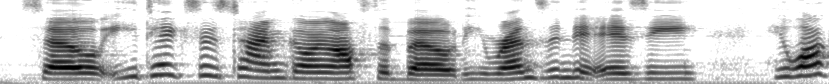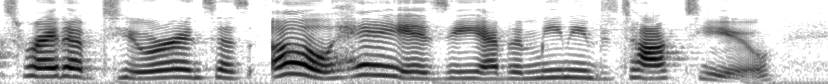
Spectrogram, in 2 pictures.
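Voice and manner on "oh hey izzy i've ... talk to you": mock disingenuous slimy fake-friendly tone. Retelling how a cast member greets a coworker: imitating a disingenuous slimy attitude. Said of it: "with the most disingenuous, slimy attitude".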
